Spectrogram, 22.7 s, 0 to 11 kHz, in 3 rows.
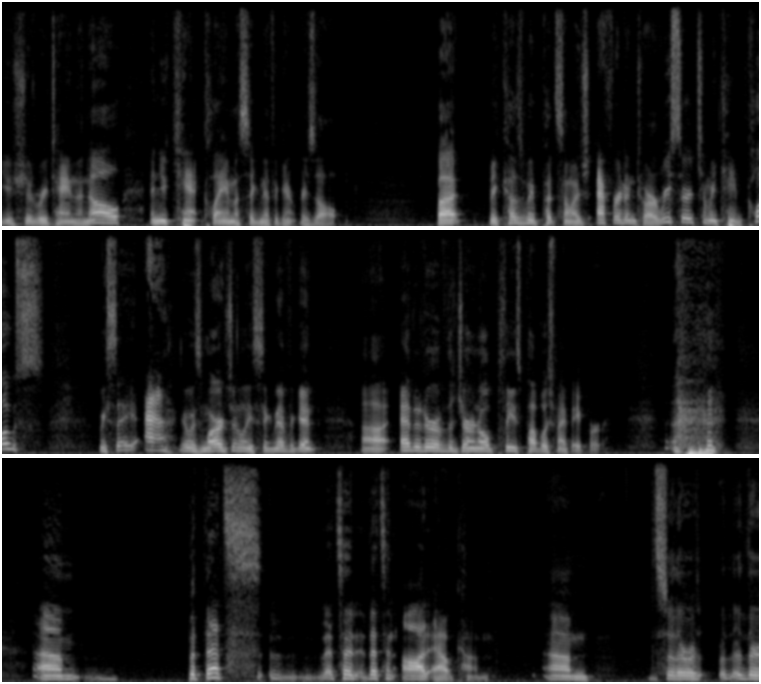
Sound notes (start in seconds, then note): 14.2 laugh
